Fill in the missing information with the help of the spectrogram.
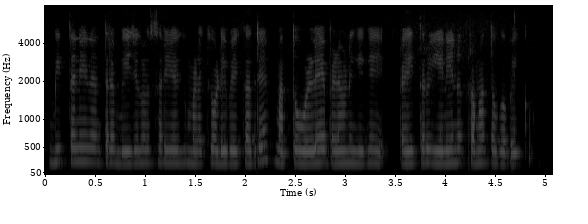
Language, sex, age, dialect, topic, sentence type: Kannada, female, 41-45, Central, agriculture, question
